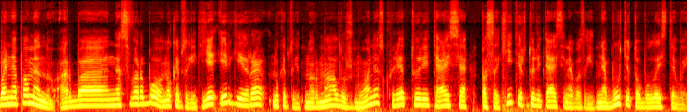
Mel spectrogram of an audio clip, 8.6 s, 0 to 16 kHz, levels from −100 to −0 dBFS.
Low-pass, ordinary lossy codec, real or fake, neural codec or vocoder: 14.4 kHz; Opus, 32 kbps; real; none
